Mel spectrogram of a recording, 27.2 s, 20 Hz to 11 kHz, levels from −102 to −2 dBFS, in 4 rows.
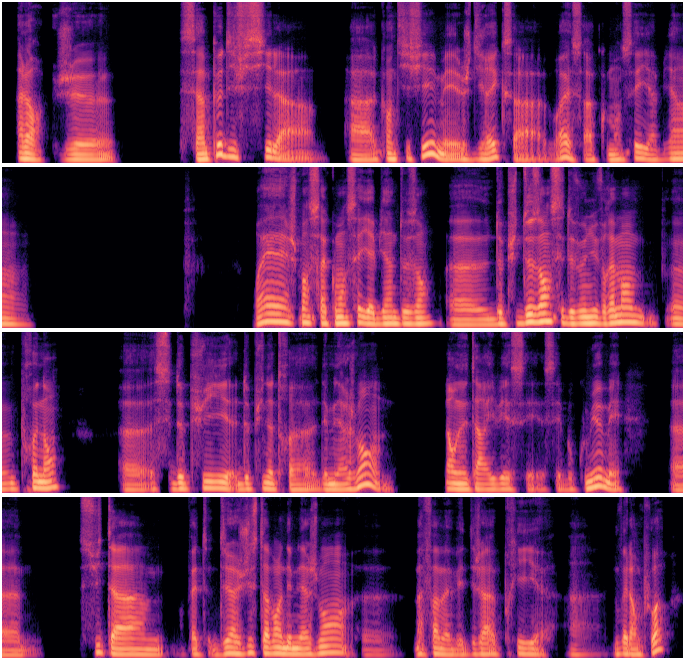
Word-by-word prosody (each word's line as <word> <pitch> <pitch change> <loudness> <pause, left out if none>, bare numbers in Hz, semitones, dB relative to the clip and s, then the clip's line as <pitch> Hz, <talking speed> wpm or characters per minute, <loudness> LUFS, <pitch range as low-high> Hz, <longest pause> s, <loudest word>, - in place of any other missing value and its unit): Alors 110 -6 +3
je 100 +1 0 0.7
c'est 110 - -3
un 110 - +6
peu 205 - +4
difficile 150 -3 0
à - - -5 0.3
à 95 0 -3
quantifier 115 - +1
mais 105 - +1
je 100 - -3
dirais 110 +7 0
que - - -11
ça 105 -1 -6
ouais 135 +6 -1
ça 100 -1 -8
a 100 - -5
commencé 100 +6 -3
il 115 - +1
y - - -3
a 100 - -5
bien 110 0 -2 2.3
ouais 155 +2 +5
je 120 - -6
pense 140 -3 +1
ça 125 - 0
a - - -2
commencé 125 +2 +3
il - - +3
y - - +6
a - - +5
bien 120 +1 +3
2 120 0 +2
ans. 120 +1 +1 0.2
Heu, 100 0 -2
depuis 115 +3 -2
2 150 +3 +6
ans 165 +1 +8
c'est 130 - -3
devenu 125 +1 +5
vraiment, 140 +5 +4
mmh, 130 -2 0 0.3
heu, 115 0 -2
prenant, 135 +4 +2 0.6
heu, 100 0 -6
c'est 110 +1 -8
depuis 120 +1 +1
depuis 110 +3 -4
notre 105 -2 -2
déménagement. 110 - +1 0.6
Là 115 - +2
on 110 - +5
est 110 0 0
arrivés, 105 +1 -1
c'est 100 +2 -11
c'est 95 - -12
beaucoup 105 +5 -7
mieux 165 +5 +5
mais 110 -6 -1 0.5
hem, 95 0 -6 0.5
suite 145 -4 -6
à 105 -1 +4
mmh 100 +1 -3 0.2
en 105 - -29
fait, 105 -2 -7
déjà 120 +4 +2
juste 130 +2 -4
avant 125 0 +4
le 120 - +5
déménagement, 115 +5 +2
heu, 95 -1 -17 0.3
ma 115 - -3
femme 110 0 0
avait 100 0 -4
déjà 110 +2 -3
pris 110 +1 -4 0.3
un 100 -1 -13 0.3
nouvel 110 0 -1
emploi. 150 - 0
110 Hz, 175 wpm, -23 LUFS, 105-125 Hz, 2.3 s, ans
